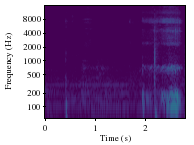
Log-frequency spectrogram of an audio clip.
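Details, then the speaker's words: A cat snores loudly while asleep, likened to a tractor engine. "هو فيه يا عم على الصبح وأنا نايم جنب موتور جرار ولا إيه؟ أنا مش عارف أنام منك دقيقة."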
